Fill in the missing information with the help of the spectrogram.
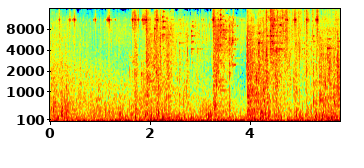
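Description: Crash sound effect: a loud, continuous rumbling, crumbling and shattering noise with a deep rumble underneath, cutting off suddenly at the end.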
